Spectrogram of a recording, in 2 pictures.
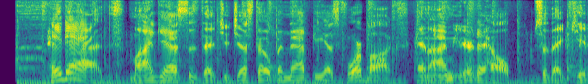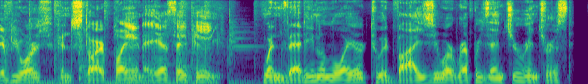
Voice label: E Learning Industrial

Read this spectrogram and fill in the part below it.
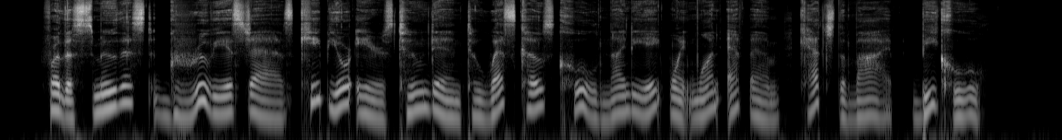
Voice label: Jazz Radio

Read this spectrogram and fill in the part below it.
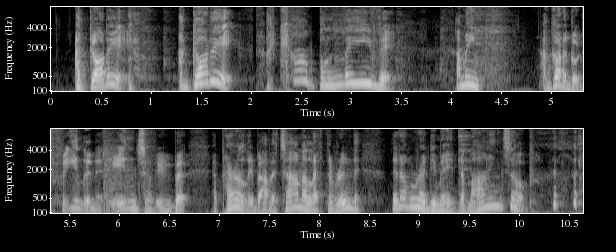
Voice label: Radio Drama

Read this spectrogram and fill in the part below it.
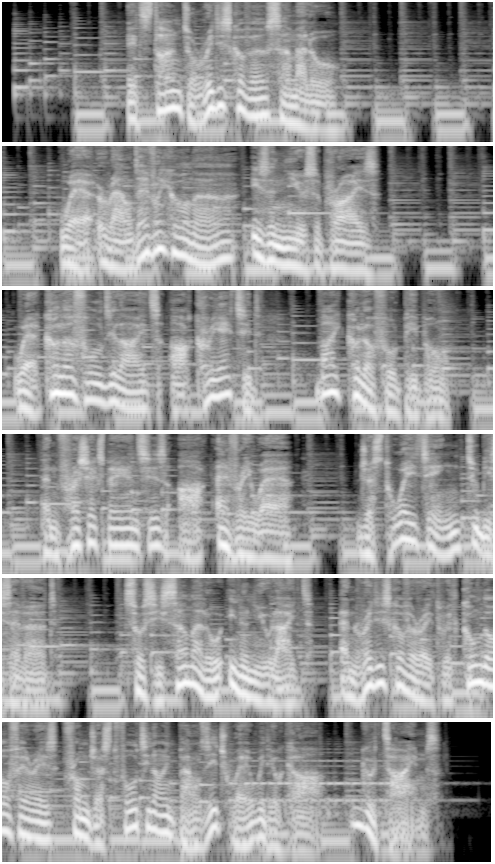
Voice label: spot TV in English; Condor Ferries

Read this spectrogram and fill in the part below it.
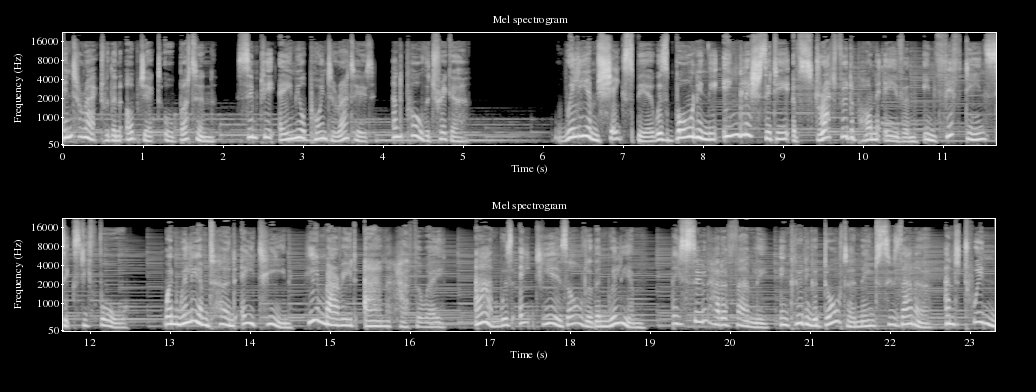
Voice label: E Learning Voiceover

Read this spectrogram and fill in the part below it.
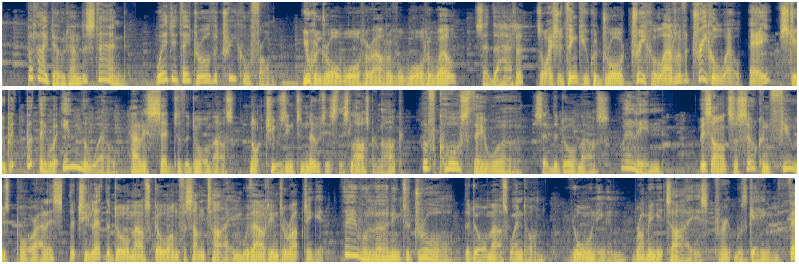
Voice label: Audio Books

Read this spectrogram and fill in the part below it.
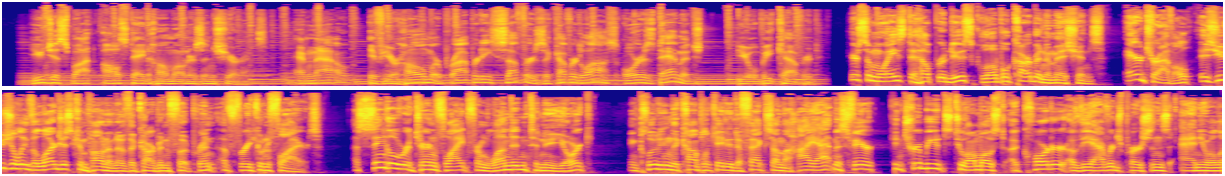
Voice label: Explainer E Learning

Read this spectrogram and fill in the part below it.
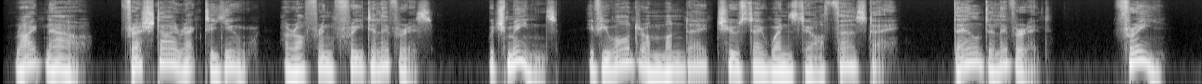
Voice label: Natural Talk Studio

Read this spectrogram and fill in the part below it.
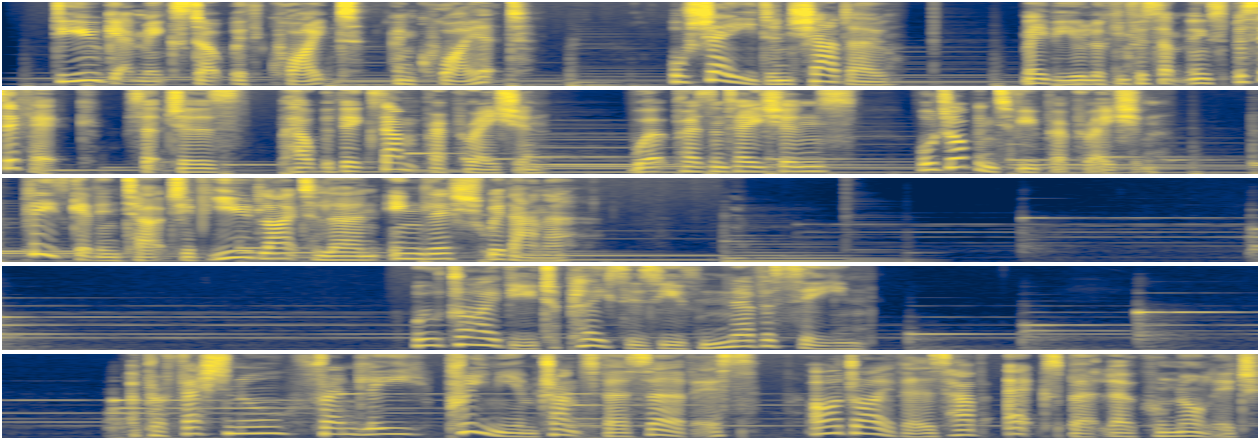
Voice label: Commercial Reel

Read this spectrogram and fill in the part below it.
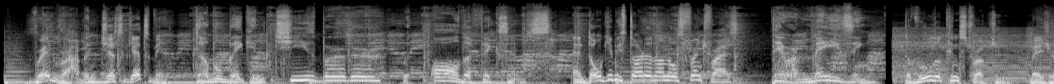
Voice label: commercial

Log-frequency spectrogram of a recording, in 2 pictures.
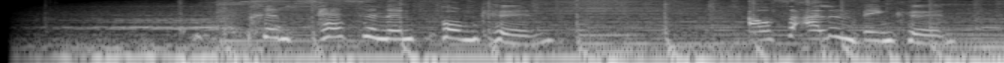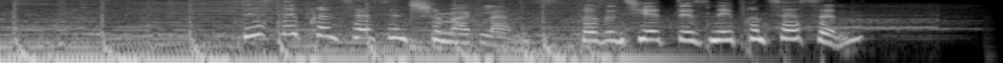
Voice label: COMMERCIAL German; Hasbro Disney Princess

